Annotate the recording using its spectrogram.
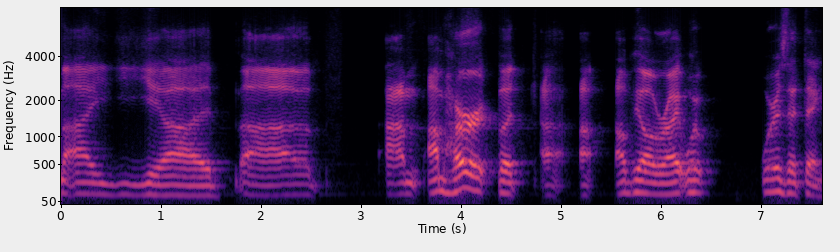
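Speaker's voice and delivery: nervous, anxious, uneasy. In a role-played scene, a hurt character answers another's check-in after a tumble, nervous. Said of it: "nervously looking around".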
